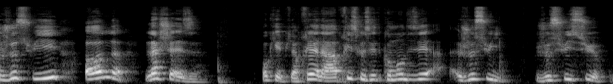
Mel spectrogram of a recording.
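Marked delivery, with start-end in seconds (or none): 0.0-2.0 imitating his daughter. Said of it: "l'enfant, ma fille, elle dit".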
